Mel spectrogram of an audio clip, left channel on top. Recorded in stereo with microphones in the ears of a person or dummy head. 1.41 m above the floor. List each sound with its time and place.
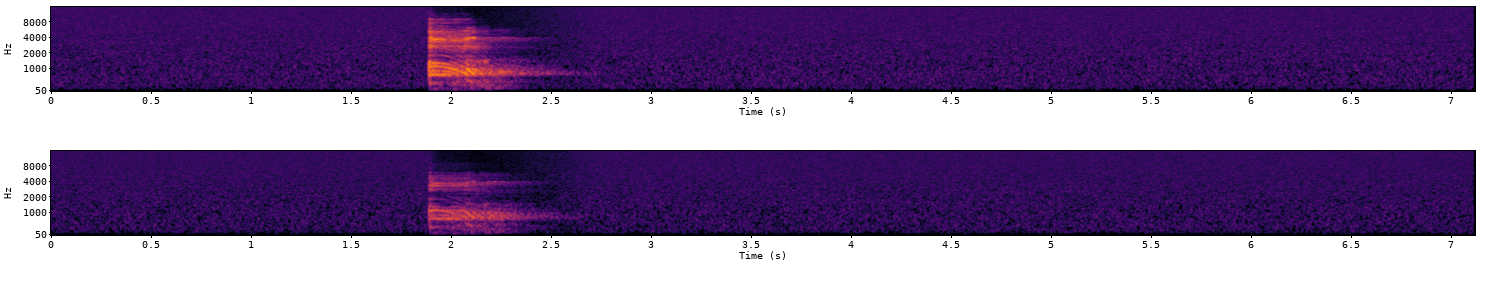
1.9 s a shout: 65° left (ahead or behind), 4 m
